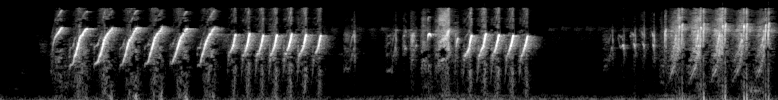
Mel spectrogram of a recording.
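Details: Blue-banded kingfisher lure sound: long runs of rapid, high upward-slurred chirps, speeding up, ending in a rougher chattering burst.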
